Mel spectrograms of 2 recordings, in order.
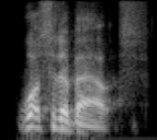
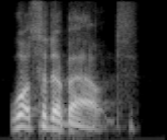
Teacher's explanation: they're written as four separate words but in speaking they'd be spoken almost as if it was one word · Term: liaison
